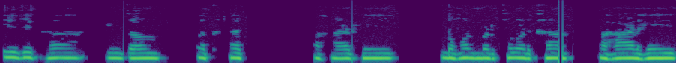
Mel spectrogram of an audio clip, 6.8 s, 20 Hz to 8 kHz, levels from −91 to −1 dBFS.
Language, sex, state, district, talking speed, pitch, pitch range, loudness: Chhattisgarhi, female, Chhattisgarh, Jashpur, 90 wpm, 185 Hz, 185-195 Hz, -30 LUFS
